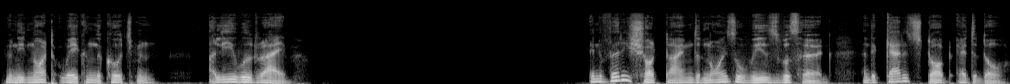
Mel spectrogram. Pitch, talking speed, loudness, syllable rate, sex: 100 Hz, 160 wpm, -18 LUFS, 5.9 syllables/s, male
